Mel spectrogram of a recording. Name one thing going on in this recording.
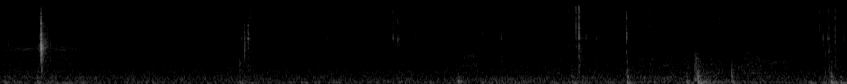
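Hands rub and press softly on paper.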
